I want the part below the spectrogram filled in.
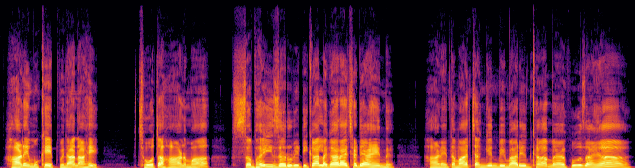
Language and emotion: Sindhi, happy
